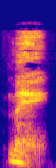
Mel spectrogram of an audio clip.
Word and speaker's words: me: The Sumerianss believed that the gods had set up a fundamental cosmic principle called me pronounced may.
